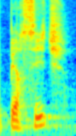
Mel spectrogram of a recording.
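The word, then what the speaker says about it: Prcić: Alors, la bonne prononciation de mon nom, c'est Persic.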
